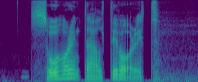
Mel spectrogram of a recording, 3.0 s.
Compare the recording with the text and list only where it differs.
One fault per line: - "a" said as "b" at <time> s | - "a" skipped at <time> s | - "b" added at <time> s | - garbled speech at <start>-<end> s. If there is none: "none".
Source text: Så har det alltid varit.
- "inte" added at 1.1 s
